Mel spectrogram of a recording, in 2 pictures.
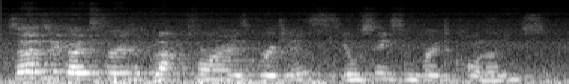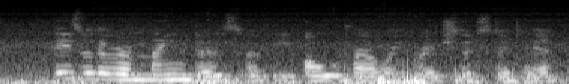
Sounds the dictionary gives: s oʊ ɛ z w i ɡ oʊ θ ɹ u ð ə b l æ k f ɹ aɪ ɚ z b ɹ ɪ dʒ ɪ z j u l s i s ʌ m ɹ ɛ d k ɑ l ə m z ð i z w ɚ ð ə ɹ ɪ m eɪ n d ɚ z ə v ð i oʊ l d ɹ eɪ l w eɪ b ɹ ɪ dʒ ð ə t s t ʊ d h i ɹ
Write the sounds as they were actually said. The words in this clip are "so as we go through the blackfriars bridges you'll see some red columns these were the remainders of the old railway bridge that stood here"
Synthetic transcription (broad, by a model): s oʊ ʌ z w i ɡ oʊ θ ɹ u ð ə b l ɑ k f aɪ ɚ z b ɹ ɪ dʒ ɪ z j u l s i s ʌ m ɹ ɛ d k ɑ l ə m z ð i z w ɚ ð ə ɹ ɪ m eɪ n d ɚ z ə v ð i oʊ l d ɹ eɪ l w eɪ b ɹ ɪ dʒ ð ə t s t ʊ d h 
